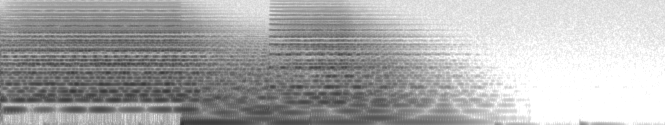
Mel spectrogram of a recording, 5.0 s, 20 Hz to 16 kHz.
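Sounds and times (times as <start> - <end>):
synthesizer high strings: 0.1 - 3.5.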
